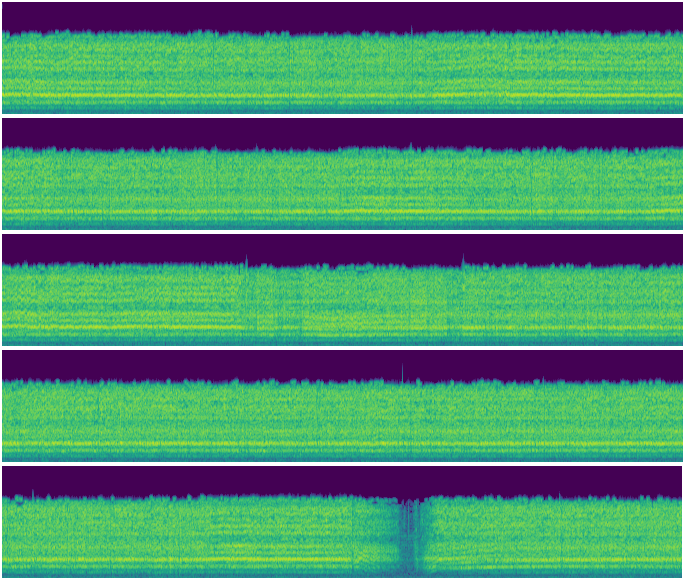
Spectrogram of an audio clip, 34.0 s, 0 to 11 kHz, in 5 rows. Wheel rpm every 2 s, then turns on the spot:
160, 160, 160, 160, 160, 160, 160, 160, 160, 160, 160, 160, 160, 160, 160, 100, 150.
none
